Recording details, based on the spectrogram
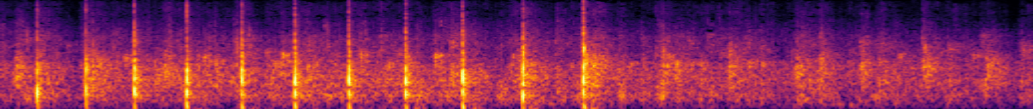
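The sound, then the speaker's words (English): An audience at Calvary Chapel Fargo applauds, with one loud, steady rhythmic clap standing out above the crowd for about three seconds before the applause carries on as a dense, even patter. No one speaks. “Can we just show of applause? I mean, just some applause, and just thank you for the guys that serve here.”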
